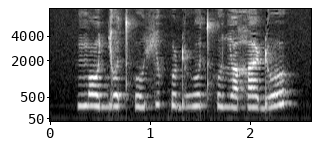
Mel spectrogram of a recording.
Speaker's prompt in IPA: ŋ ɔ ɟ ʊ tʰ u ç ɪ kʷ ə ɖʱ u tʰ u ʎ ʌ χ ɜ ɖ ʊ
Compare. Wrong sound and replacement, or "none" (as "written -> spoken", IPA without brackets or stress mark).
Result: none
